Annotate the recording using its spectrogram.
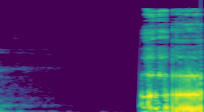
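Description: Near silence, then about one and a half seconds in a man's low, drawn-out throaty voiced sound, a hesitant "mm", that leads straight into speech.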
